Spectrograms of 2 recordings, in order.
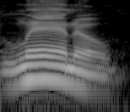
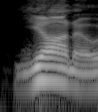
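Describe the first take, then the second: First: The name is said with local English pronunciation. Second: The name is said with Spanish pronunciation. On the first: It follows how people living there say it. "the locals call it Lano" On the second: It follows the word's original language. "It's the Spanish word for flat"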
